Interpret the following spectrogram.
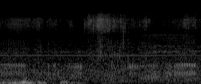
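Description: Faint footsteps and rustling through brush, a few soft scuffs with the clearest about a second in.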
